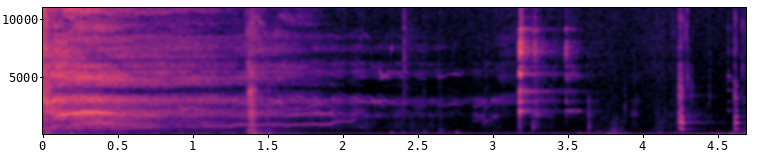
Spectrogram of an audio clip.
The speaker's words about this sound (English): whatever just came out of you, that wheeze, like, sent me literally, I think, to the moon.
